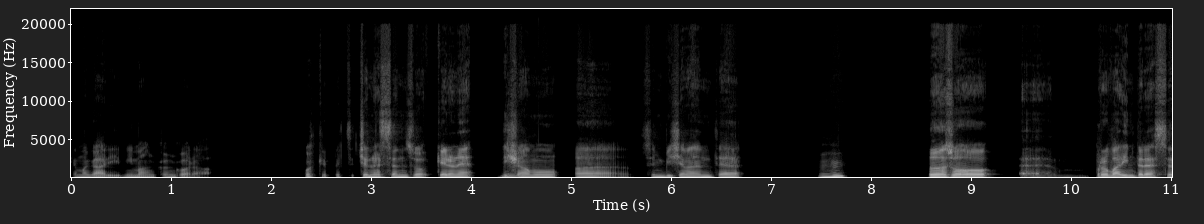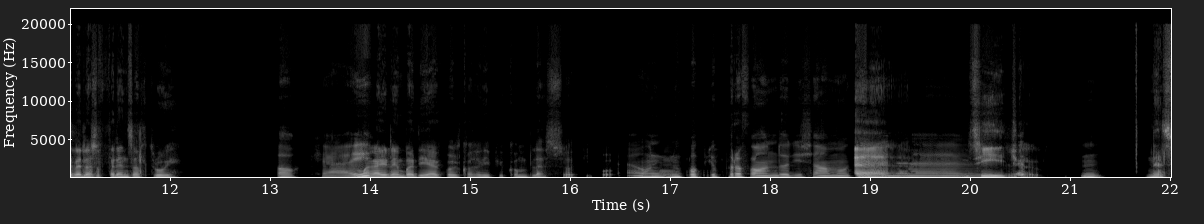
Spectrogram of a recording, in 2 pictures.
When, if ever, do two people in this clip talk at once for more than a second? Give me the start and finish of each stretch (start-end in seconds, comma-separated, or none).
18.9-20.5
